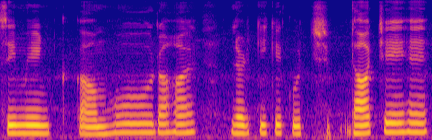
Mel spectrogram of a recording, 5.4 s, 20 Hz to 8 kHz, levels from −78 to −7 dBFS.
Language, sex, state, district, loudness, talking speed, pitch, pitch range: Hindi, female, Maharashtra, Mumbai Suburban, -19 LUFS, 110 wpm, 175 Hz, 170-190 Hz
